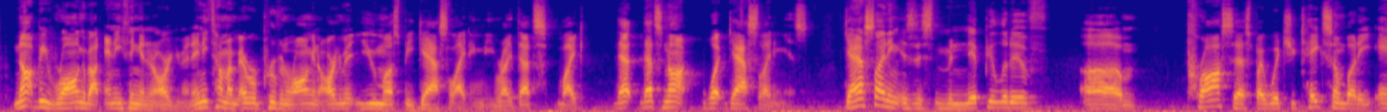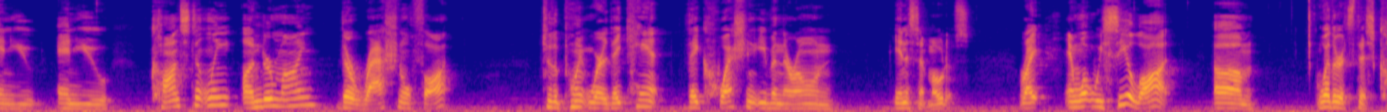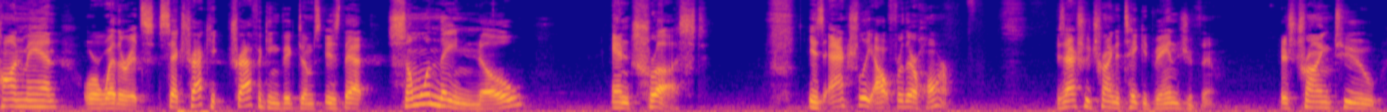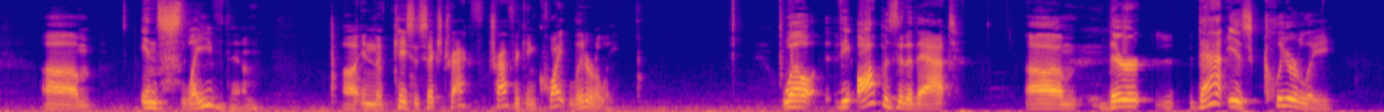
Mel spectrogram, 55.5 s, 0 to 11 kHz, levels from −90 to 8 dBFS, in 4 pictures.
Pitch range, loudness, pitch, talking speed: 130-170 Hz, -19 LUFS, 145 Hz, 140 wpm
